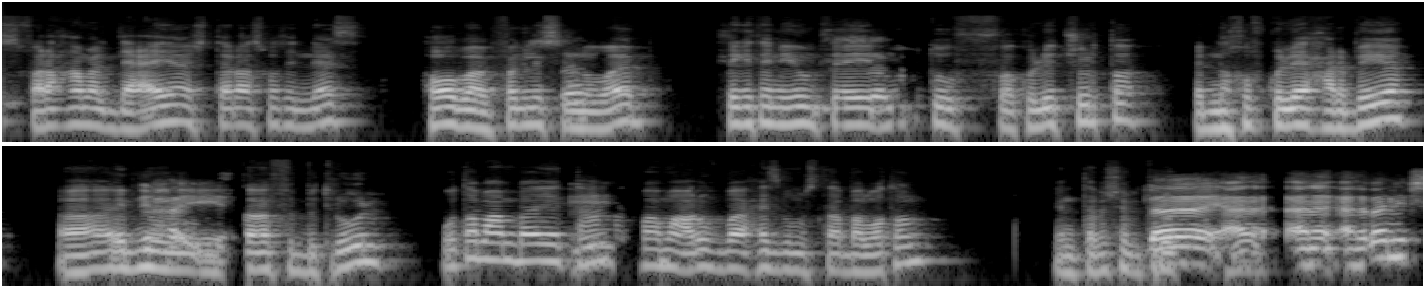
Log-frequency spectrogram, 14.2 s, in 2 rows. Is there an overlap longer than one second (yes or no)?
no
